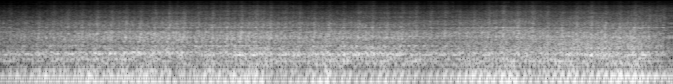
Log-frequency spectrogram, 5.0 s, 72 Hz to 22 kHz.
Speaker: yeah big green f250 over there is in high idle mode hadn't been started in a while so gotta start it up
